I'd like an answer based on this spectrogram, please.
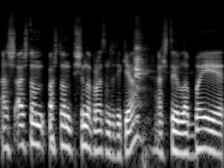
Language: Lithuanian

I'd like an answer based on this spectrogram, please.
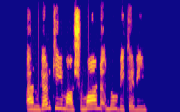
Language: Pashto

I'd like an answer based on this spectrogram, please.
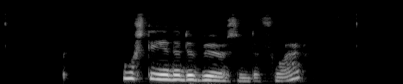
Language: Western Frisian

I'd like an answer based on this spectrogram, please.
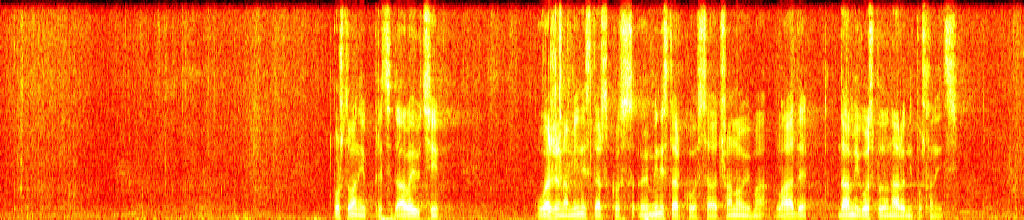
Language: Serbian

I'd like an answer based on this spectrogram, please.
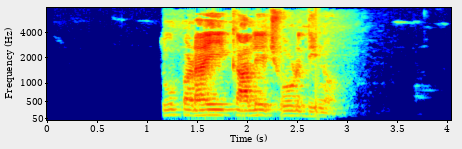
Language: Gurgula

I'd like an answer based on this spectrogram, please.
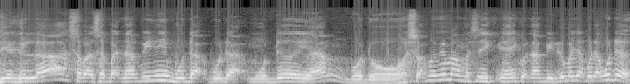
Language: Malay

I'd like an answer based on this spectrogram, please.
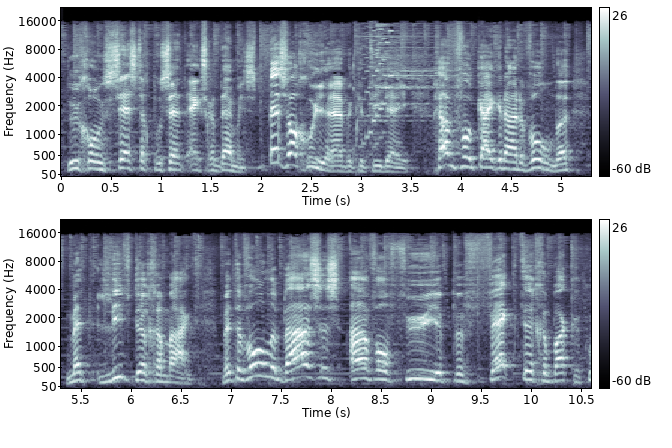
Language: Dutch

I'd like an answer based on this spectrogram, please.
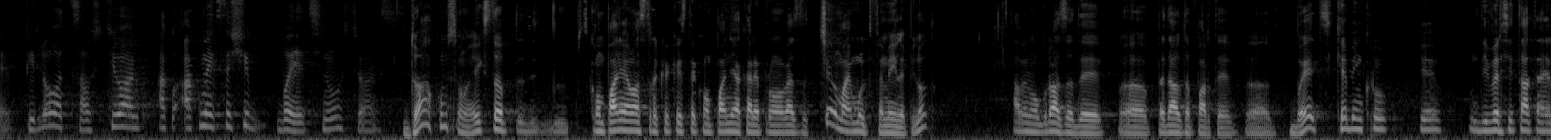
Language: Romanian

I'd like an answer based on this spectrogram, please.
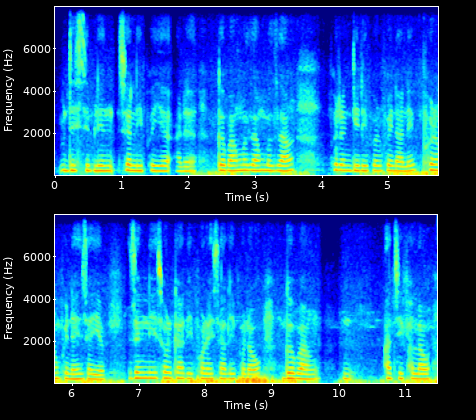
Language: Bodo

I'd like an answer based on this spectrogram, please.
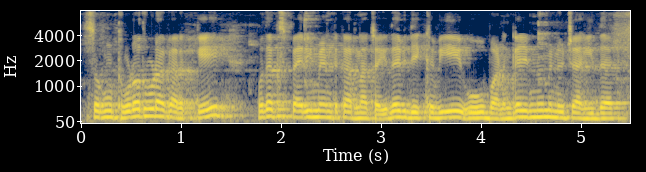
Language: Punjabi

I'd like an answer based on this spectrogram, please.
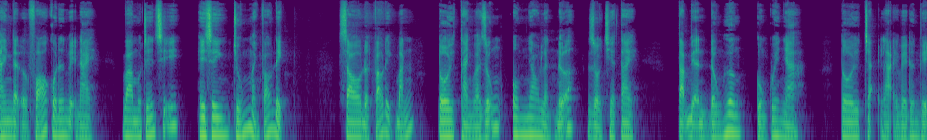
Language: Vietnamese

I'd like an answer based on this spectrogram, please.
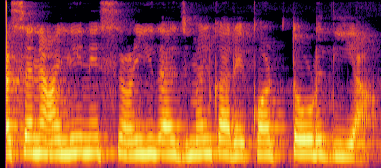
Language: Urdu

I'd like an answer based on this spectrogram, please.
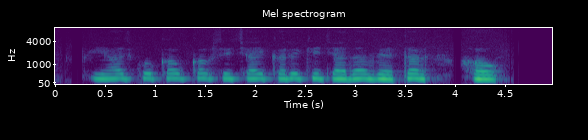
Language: Magahi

